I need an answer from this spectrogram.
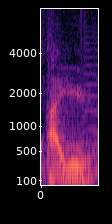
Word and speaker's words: aiyu: Have you had aiyu before? No. It's a type of jelly dessert from Taiwan. And it's funny, it's perfect because I is spelled A-I in Pinyin.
